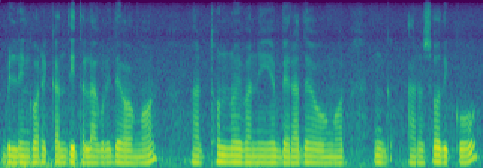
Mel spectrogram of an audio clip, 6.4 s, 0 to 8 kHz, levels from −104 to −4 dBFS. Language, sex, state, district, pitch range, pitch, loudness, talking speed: Chakma, male, Tripura, Unakoti, 110-115 Hz, 115 Hz, -19 LUFS, 130 wpm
